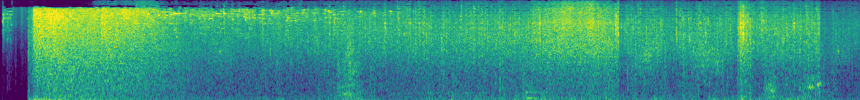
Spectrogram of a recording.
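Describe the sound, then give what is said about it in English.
A building explodes with a sudden, heavy blast that blows the kitchen wall clean out. The whole building is then ablaze, with a loud, steady roar of fire studded with crackles and small pops. No voices are heard. “The whole building's ablaze. Gone up like the Hindenburg.”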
